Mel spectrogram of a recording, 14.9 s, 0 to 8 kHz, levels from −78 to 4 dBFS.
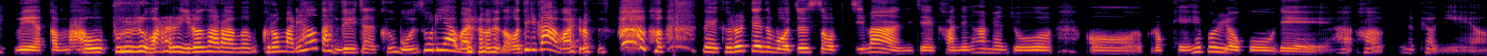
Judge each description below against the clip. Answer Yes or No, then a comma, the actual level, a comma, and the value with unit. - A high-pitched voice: Yes, high, 215 Hz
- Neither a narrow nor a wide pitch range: No, wide, 6.4 semitones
